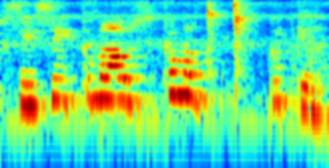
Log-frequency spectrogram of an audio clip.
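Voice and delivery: high, soft coaxing voice to a pet; coaxing the dog. Real, not acted. Owner sweet-talks her dog to come out, high coaxing voice. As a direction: coax the dog out sweetly, fast.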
